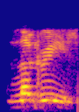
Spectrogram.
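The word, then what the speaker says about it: Lagree: The Legree method? – Yep, Legree. So it's L-A-G-R-E-E.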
